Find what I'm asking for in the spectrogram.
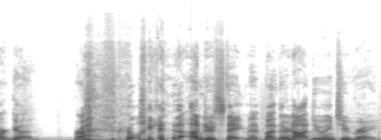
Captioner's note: laughs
